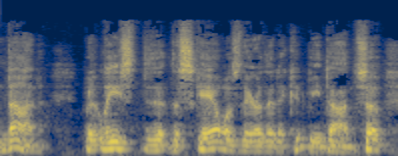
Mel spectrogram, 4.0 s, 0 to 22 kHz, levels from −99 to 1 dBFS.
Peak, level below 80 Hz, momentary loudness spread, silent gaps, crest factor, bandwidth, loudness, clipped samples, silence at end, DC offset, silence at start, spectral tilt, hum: -2 dBFS; -48 dBFS; 10 LU; none; 16 dB; 14 kHz; -18 LUFS; under 0.1%; 0 s; under 0.1%; 0 s; -4 dB/octave; none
